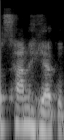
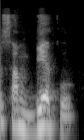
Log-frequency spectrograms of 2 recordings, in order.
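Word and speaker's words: 三百: কি হবে, যে এইচ এর বদল বি হবে, অর্থাৎ সান হিয়াকু কথাটা সান বিয়াকু হবে।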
